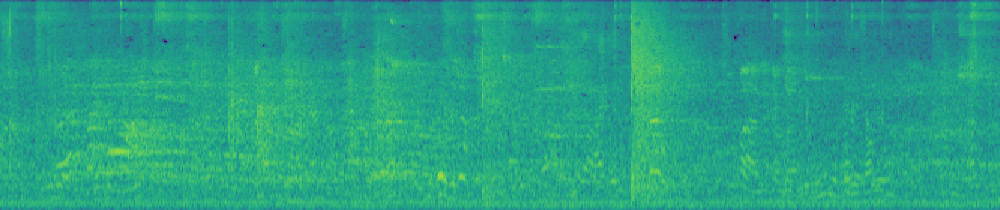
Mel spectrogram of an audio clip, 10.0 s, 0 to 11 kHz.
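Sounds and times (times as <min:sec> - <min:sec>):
voices in a sports hall: 0:00.0 - 0:10.0.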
